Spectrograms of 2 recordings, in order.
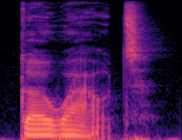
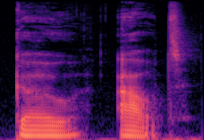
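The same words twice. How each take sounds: First: A glide sound links go and out. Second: No glide sound between go and out. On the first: The speaker calls it right. "we would normally say go out" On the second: The speaker calls it wrong. "not go out"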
